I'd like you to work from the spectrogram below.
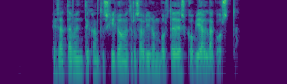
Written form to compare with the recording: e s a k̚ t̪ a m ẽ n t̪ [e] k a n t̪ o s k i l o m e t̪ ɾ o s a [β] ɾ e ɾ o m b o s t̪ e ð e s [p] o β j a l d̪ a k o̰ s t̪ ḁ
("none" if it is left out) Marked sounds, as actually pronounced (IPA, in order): e, β, k

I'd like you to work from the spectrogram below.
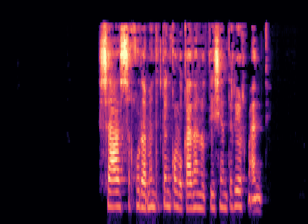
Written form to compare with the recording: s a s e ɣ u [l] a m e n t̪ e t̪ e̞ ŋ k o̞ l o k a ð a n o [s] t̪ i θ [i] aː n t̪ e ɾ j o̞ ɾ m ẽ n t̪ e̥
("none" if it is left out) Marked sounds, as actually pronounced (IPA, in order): ɾ, none, j

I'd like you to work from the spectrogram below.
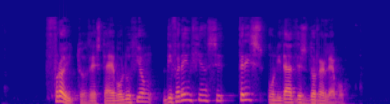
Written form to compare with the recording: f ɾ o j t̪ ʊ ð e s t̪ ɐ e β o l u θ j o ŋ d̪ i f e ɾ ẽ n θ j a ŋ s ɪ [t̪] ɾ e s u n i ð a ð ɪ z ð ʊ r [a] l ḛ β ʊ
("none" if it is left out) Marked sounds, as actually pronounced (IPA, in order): t̪, e

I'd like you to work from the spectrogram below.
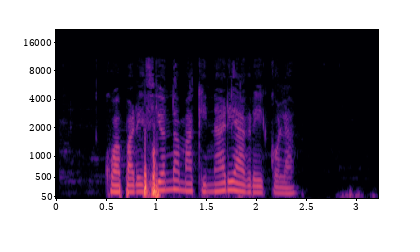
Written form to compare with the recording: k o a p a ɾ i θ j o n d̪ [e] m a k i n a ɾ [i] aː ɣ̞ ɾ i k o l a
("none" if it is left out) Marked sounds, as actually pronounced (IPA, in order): a, j

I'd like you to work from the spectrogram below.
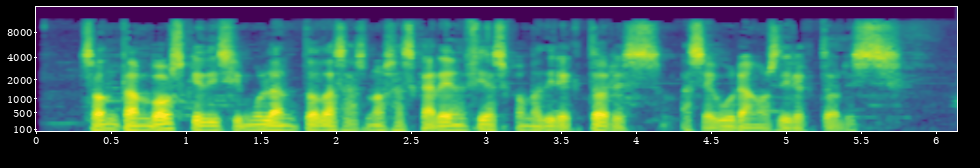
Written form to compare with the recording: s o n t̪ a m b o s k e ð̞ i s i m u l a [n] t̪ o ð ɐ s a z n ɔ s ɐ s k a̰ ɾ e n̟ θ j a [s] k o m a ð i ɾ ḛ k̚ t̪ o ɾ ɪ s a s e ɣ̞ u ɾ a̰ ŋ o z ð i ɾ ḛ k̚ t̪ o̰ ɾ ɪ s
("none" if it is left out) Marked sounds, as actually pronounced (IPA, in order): n, s

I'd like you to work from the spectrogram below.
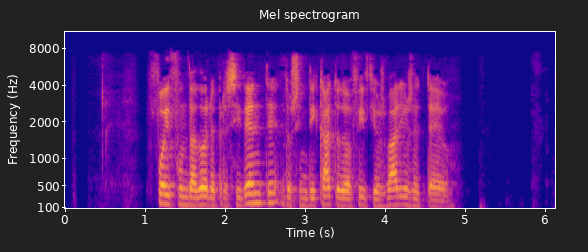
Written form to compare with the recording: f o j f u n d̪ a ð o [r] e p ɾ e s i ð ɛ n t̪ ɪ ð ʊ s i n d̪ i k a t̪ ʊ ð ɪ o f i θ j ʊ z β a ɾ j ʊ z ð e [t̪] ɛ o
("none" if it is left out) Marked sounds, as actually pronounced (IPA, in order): ɾ, t̪

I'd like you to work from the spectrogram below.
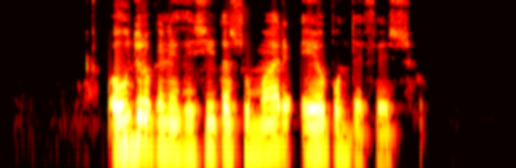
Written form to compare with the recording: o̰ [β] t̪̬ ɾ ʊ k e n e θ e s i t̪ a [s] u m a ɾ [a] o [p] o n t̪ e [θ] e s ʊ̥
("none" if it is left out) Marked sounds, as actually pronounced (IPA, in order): w, s, ɛ, p, f

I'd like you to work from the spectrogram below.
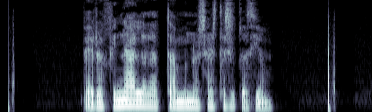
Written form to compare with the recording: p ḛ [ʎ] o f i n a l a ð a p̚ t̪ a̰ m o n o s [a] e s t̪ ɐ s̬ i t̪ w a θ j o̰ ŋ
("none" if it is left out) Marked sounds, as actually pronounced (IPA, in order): ɾ, a

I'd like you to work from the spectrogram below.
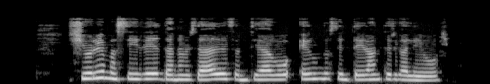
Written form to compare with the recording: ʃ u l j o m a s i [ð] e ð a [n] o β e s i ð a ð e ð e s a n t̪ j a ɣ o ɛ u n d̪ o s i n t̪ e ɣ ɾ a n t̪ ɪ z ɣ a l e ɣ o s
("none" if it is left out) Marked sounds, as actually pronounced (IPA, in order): ð, n

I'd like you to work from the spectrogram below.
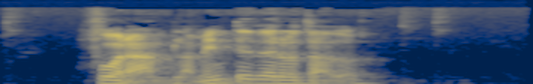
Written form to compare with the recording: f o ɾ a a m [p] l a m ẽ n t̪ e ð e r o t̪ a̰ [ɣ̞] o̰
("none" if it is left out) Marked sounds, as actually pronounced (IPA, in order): p, ð̞

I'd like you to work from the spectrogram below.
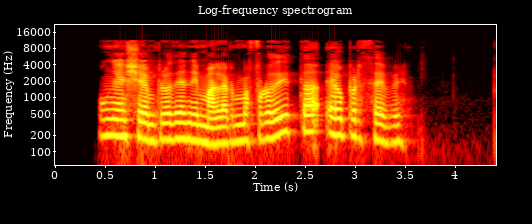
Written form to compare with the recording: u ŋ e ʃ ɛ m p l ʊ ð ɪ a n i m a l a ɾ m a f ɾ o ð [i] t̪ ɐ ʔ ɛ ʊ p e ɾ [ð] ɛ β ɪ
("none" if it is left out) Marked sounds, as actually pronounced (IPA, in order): i, θ

